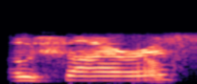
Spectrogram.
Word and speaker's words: Osiris: The name was Osiris. Am I pronouncing that wrong? – Osiris. – Osiris.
